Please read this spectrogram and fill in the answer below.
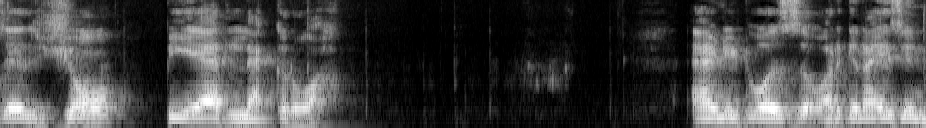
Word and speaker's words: Jean-Pierre Lacroix: This is pronounced as Jean-Pierre Lacroix.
